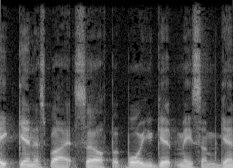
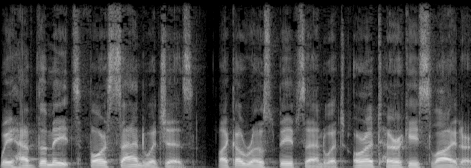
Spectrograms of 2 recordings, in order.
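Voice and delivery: put-on cartoon spy character voice. Describing a sandwich commercial spokesman, the speaker does the Archer voice. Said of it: "There's the Archer voice".

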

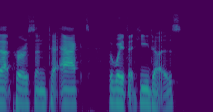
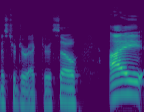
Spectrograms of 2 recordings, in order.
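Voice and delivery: plain

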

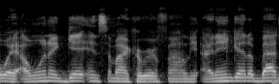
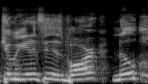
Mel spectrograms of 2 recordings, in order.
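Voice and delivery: teasing, mocking take-off with pitch raised; 8 semitones higher than usual. Mocking another person in the conversation with a mocking impression of them. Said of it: "why is that your impression of me?".

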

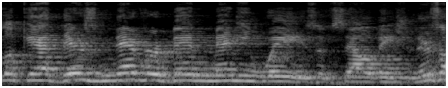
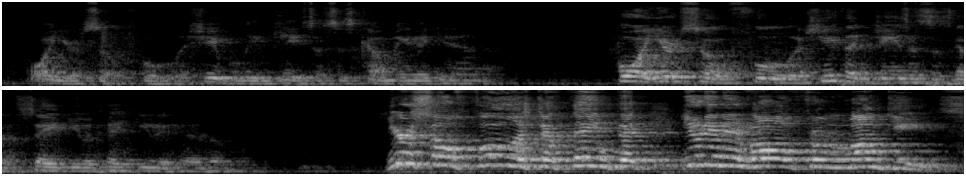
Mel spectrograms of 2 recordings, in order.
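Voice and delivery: acted-out taunting sneer, mocking scoff with pitch swoops; 6 semitones lower than usual. Speaker acting out how the world mocks Christians, in a mocking voice. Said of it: "the world mockingly looks at us and says those things".

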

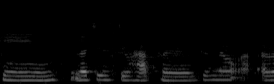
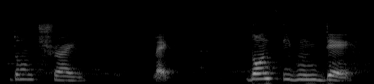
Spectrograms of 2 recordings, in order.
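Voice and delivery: stern, commanding, no-nonsense authoritative tone; 9 dB louder than usual. Retelling what he said when she tried to end the call: imitating an authoritative voice. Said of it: "How you being so authoritative?".

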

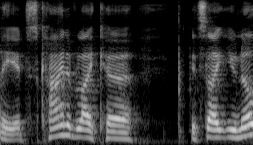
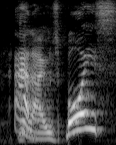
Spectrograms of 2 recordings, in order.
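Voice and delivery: pitched-up, put-on British accent; 7 semitones higher than usual. Asked to do the accent from the Mary Poppins role, British accent. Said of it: "Can you do your British accent?".

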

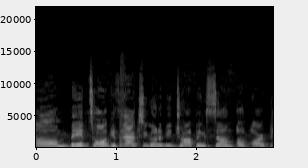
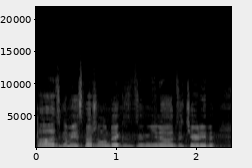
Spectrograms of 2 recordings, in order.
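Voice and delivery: mocking, clueless fourth-grader voice; 3 semitones higher, 3 dB quieter than usual. Retelling what the stupid fourth graders said: imitating stupid fourth graders. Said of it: "your voice dropped and you started talking like that".

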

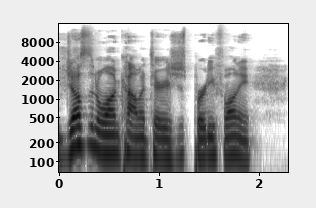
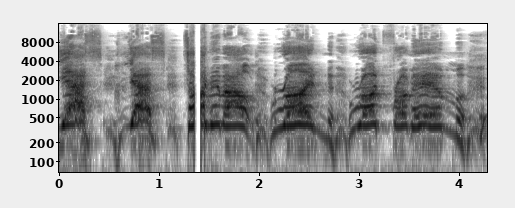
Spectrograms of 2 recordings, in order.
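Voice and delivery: mock excited scream, very high and stretched out. Retelling how he screamed during the tournament: retelling excited screaming. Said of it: "he's literally screaming like".

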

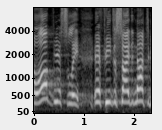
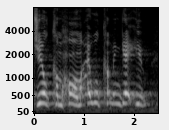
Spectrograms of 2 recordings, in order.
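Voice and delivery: tearful, crying, begging and pleading voice; 3 semitones lower, 8 dB quieter than usual. Retelling a mother's phone call begging her daughter home: imitating a crying mother. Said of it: "her mother would call her crying".

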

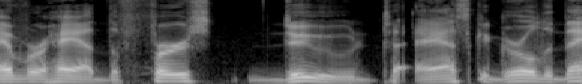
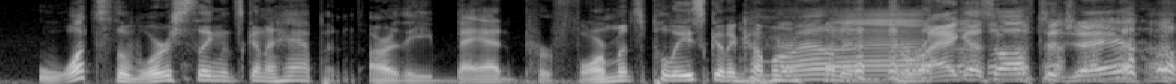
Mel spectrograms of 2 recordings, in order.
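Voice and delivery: mock unruffled, very calm, slightly raised pitch; 5 semitones higher than usual. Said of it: "very, very calmly said".

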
